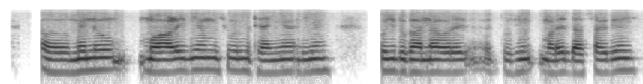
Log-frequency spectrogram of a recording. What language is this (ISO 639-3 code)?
pan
